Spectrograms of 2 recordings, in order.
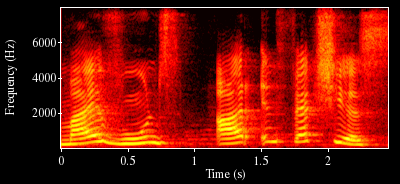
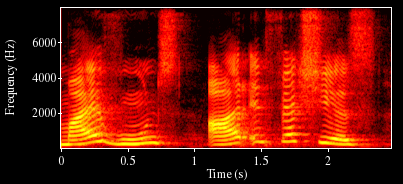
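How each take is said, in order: The two takes are said the same way.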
